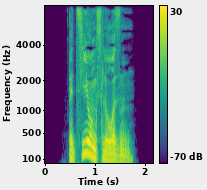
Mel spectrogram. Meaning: inflection of beziehungslos: 1. strong genitive masculine/neuter singular 2. weak/mixed genitive/dative all-gender singular 3. strong/weak/mixed accusative masculine singular 4. strong dative plural
- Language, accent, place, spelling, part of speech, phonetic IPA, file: German, Germany, Berlin, beziehungslosen, adjective, [bəˈt͡siːʊŋsˌloːzn̩], De-beziehungslosen.ogg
